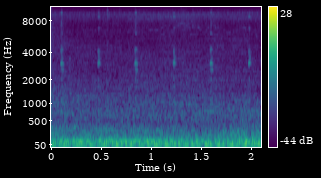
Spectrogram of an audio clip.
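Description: A car's turn-signal indicator ticking evenly, about three ticks a second, over the low drone of road and engine noise inside a Chevy Spark's cabin as the car is about to turn.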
